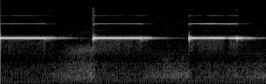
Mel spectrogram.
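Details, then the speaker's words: Combined smoke and carbon monoxide alarm twisted off its ceiling base to change the battery; three short, high, clear chimes about a second apart, the alarm's normal removal chime. "the unit will chime when you do this to access the battery open the battery access latch"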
